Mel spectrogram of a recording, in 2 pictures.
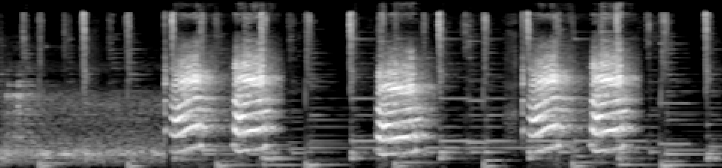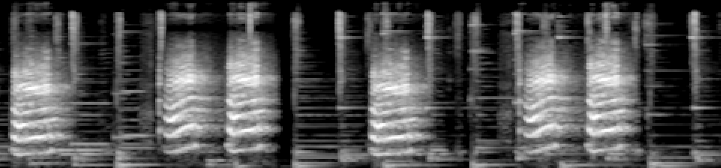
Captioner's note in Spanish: sonido foca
